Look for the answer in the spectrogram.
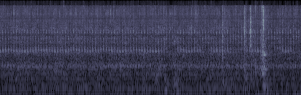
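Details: Tacx Flux bike trainer: quiet, fast, even gritty ticking running steadily under the spinning hum; a fine mechanical grind from inside.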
